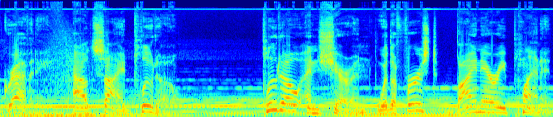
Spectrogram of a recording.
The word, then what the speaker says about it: Charon: Christie suggested the name Chiron after the ferryman of Pluto's underworld in Greek mythology, but preferred to pronounce it Charon, more like his wife's name, Charlene.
